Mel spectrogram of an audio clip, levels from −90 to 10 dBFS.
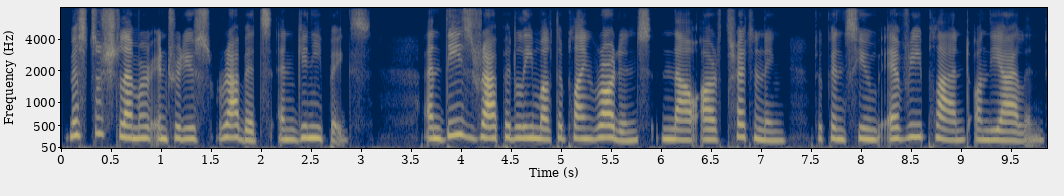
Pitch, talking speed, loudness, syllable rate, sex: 225 Hz, 135 wpm, -20 LUFS, 4.8 syllables/s, female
